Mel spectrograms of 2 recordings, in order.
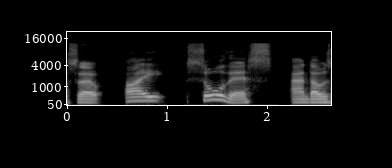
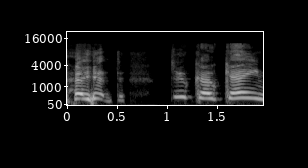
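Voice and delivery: laughing along; 12 semitones higher, 4 dB louder, slower than usual. Retold or imitated. Echoing the mock dad line.

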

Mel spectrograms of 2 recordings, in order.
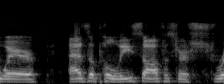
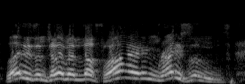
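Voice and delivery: mock announcer; 7 semitones higher than usual. Announcer voice in retold scene.

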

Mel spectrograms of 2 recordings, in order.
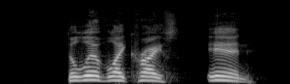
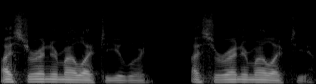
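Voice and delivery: much softer and lower, a hushed prayer; soft murmured prayer of surrender; humble surrender; 8 semitones lower, 10 dB quieter, faster than usual. Retold or imitated. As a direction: pray it quietly, giving yourself up. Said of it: "this attitude of".

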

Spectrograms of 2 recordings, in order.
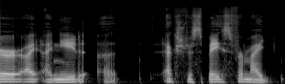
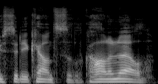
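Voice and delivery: ordinary delivery

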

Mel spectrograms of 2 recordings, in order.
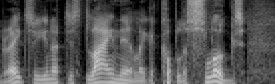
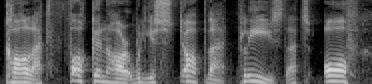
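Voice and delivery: higher, pleading mock outrage; appalled scolding; 4 semitones higher, 4 dB louder, slower than usual. Partner reacting to his crude question, appalled. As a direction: imitate an appalled partner begging him to stop.

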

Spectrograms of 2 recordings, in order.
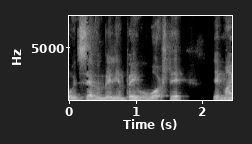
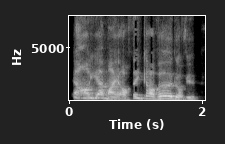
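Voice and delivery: higher, louder squeaky Aussie voice; mock a squeaky Australian boxer; squeaky Joe Bugner voice; 9 semitones higher, 5 dB louder than usual. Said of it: "a little squeaky voice from Joe Bugner".

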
